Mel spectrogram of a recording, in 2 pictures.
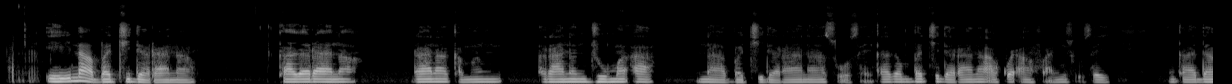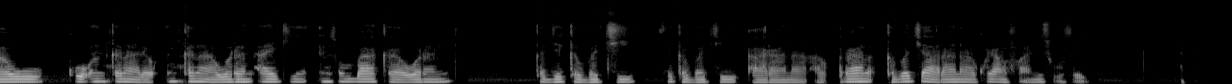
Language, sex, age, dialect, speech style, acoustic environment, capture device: Hausa, male, 18-24, Nigeria - Kano, relaxed, nature, mobile / Linux / Chrome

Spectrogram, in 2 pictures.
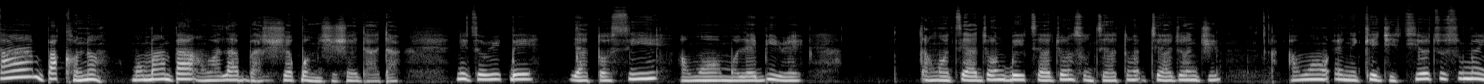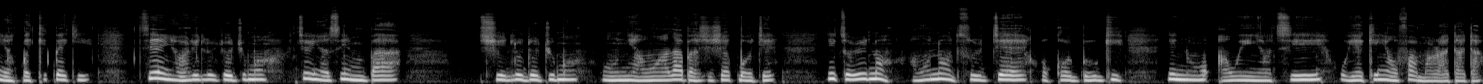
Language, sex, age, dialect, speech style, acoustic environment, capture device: Yoruba, female, 25-34, Nigeria - Ibadan, relaxed; focused, silence, mobile / Linux / Chrome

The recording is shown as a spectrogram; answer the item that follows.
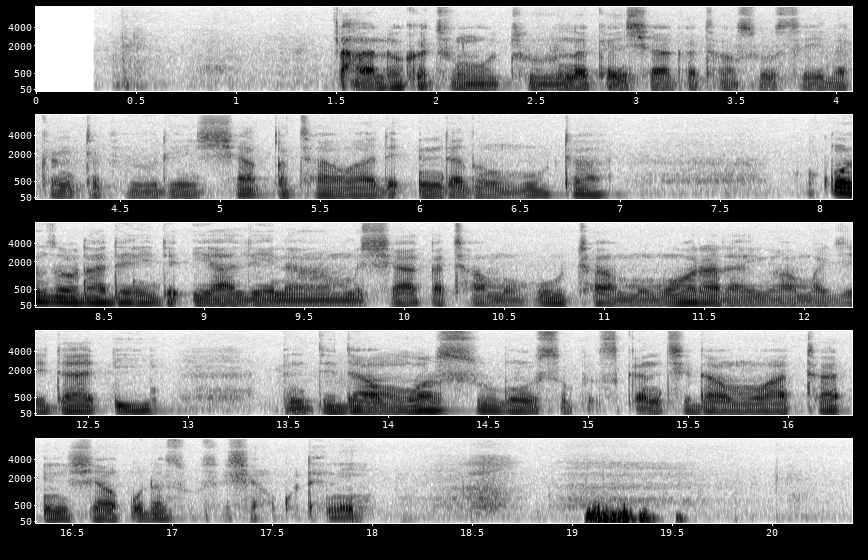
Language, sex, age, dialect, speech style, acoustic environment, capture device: Hausa, male, 35-44, Nigeria - Kano, happy, nature, mobile / Linux / Chrome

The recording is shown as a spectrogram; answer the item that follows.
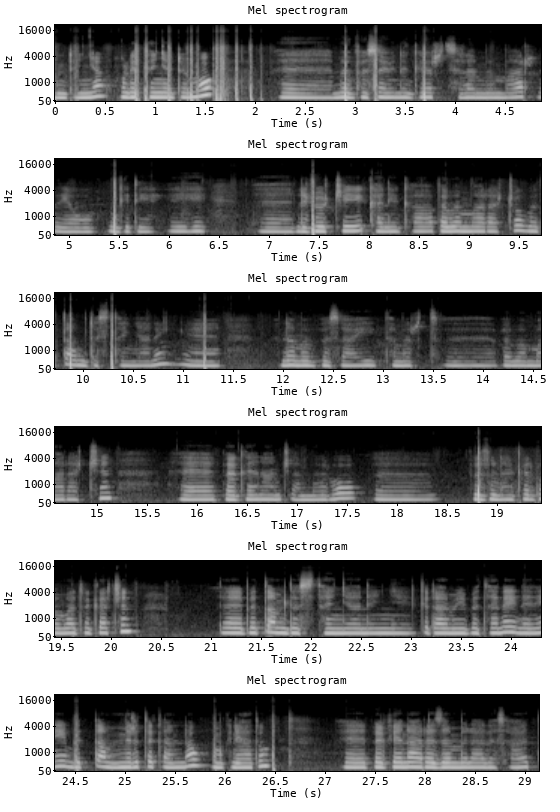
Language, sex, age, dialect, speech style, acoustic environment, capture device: Amharic, female, 18-24, Ethiopia - Gondar, relaxed, silence, mobile / Linux / Chrome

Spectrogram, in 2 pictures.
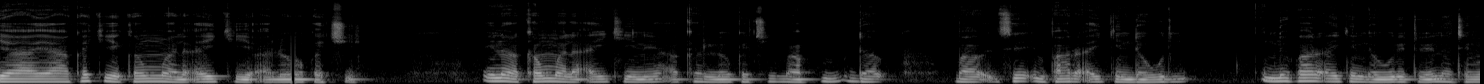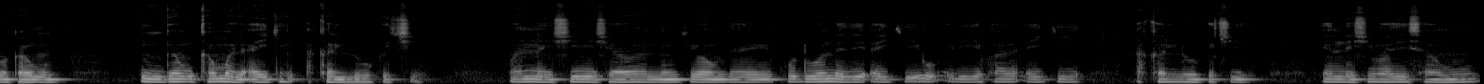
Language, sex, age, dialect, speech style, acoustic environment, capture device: Hausa, male, 25-34, Nigeria - Kano, happy, silence; nature, mobile / Linux / Chrome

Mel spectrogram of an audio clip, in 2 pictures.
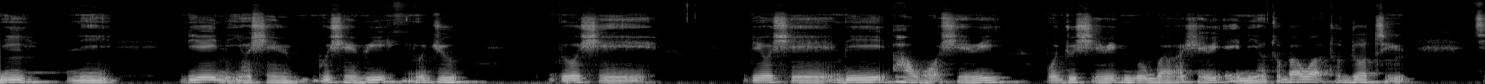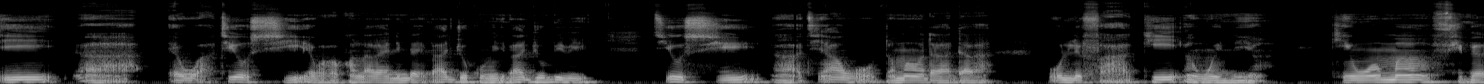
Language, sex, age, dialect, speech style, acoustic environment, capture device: Yoruba, male, 25-34, Nigeria - Lagos Yoruba, happy; focused, nature, mobile / Linux / Chrome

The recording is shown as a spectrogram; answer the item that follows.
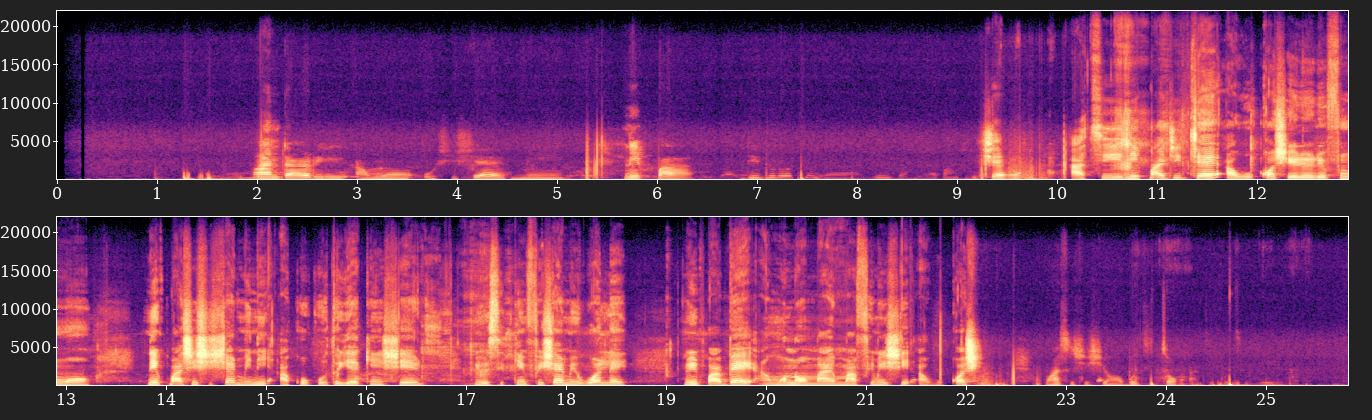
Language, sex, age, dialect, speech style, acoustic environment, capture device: Yoruba, female, 25-34, Nigeria - Lagos Yoruba, anxious, people talking; nature, mobile / Linux / Chrome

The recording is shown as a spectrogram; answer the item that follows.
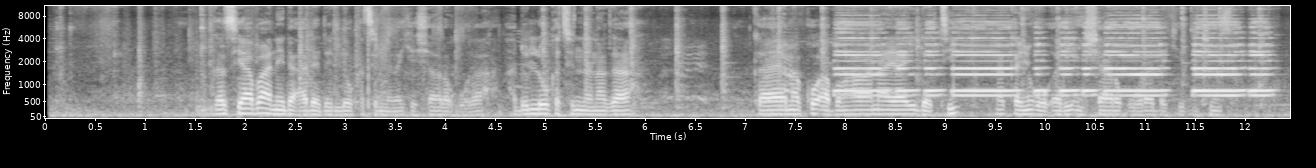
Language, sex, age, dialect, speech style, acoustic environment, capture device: Hausa, male, 25-34, Nigeria - Kano, focused, people talking, mobile / Linux / Chrome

